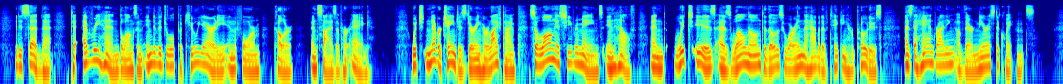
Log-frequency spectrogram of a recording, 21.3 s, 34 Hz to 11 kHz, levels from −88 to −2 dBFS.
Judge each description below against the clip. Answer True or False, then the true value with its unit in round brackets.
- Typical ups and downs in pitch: False (6.8 semitones)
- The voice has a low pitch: True (110 Hz)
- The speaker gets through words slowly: False (165 wpm)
